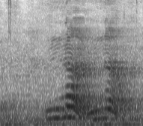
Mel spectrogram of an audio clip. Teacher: Your tongue goes to your palate. It's a palatal sound.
